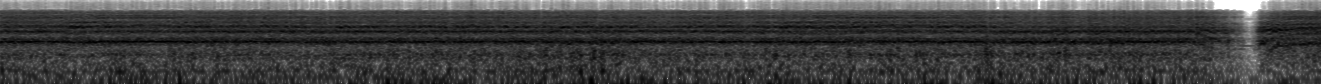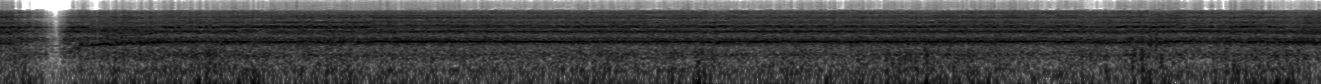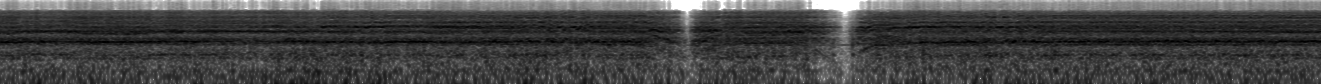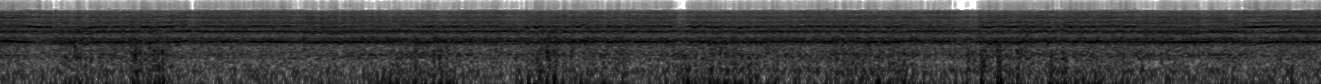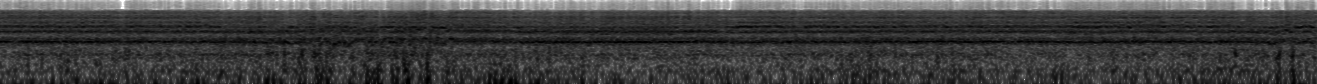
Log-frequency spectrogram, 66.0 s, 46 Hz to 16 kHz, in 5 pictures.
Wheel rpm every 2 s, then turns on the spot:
230, 230, 230, 230, 220, 210, 100, 180, 220, 230, 230, 240, 230, 220, 230, 220, 160, 120, 210, 210, 230, 230, 230, 230, 230, 220, 230, 220, 220, 220, 230, 230, 230.
none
